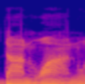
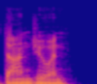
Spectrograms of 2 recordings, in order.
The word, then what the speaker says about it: Don Juan: So, yes, it's pronounced Don Juan. We all know the Spanish, including Jonathan Keeble, the narrator. Poor narrator, taking some shots on Audible. Here's the thing. Byron's Don Juan actually is Don Juan. That's just how it is.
